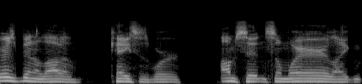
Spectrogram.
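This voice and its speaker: A man with a Texan accent, medium pitch and a moderate pace. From Texas. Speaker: podcast host. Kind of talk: casual chat.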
